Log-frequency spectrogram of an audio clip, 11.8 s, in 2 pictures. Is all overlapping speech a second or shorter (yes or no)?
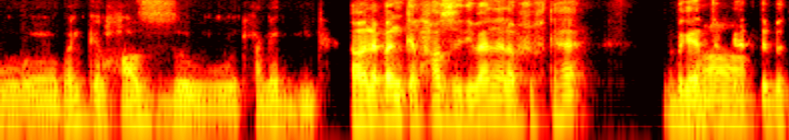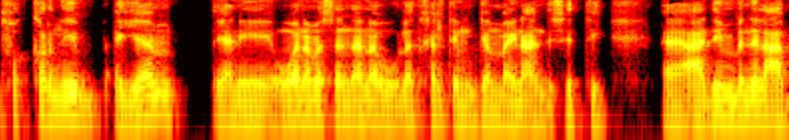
yes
